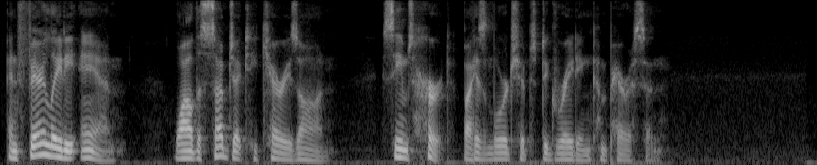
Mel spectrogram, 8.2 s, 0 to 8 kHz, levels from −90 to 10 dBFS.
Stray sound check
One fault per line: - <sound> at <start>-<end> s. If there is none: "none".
none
